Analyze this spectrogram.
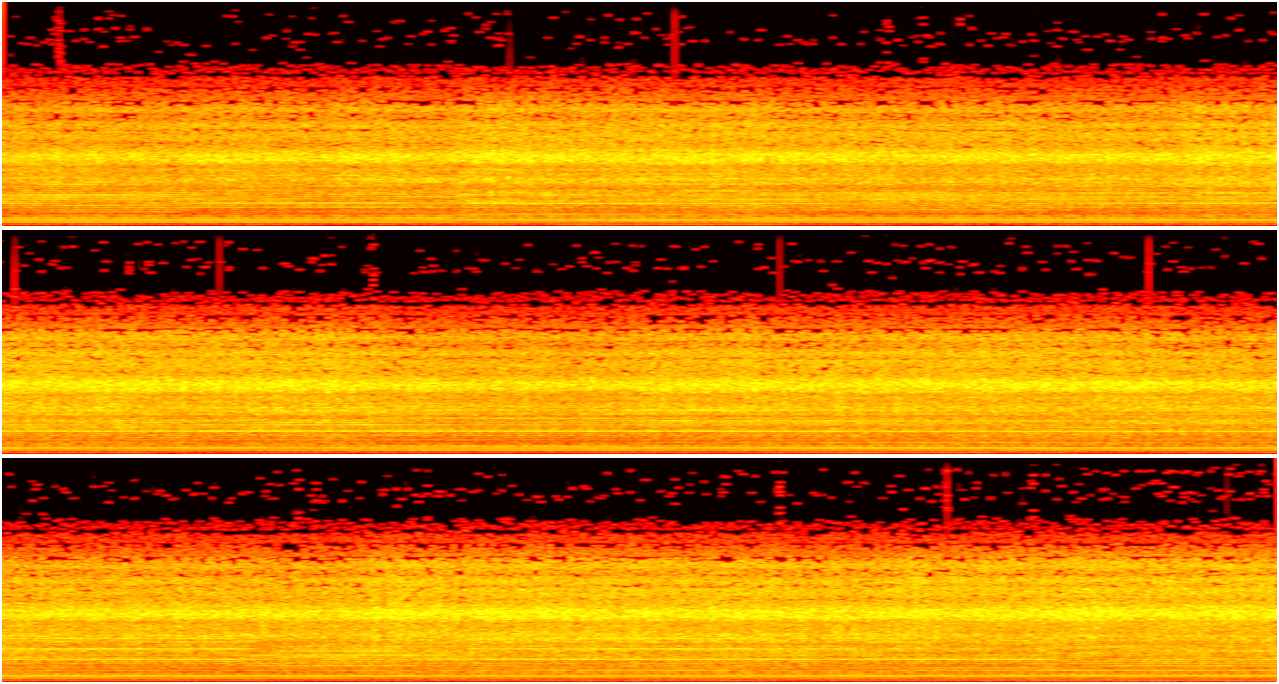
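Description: Challenger II light-sport aircraft's engine and propeller running steadily at cruise power in flight.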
